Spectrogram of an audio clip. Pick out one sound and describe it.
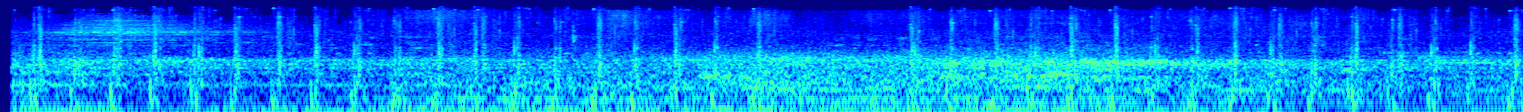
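Footsteps run quickly over grass at a steady pace.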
